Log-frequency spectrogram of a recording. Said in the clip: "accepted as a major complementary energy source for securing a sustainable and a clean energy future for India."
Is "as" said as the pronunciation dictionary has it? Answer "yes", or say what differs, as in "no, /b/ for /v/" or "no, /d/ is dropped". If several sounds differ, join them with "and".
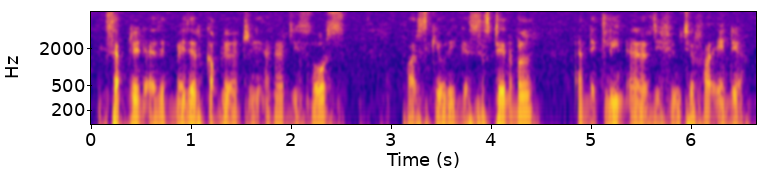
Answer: yes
